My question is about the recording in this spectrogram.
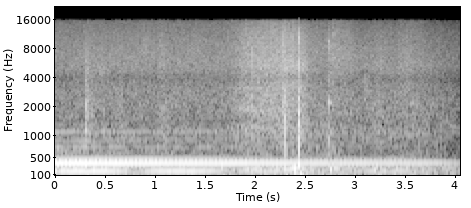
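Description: Last chord of an acoustic guitar ringing out and slowly dying away, with a few light clicks, the sharpest about two and a half seconds in.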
